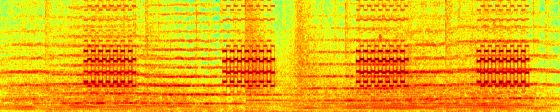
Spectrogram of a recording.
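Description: Phone ringing loudly in a domestic scene, an electronic ringtone repeating in four regular bursts over a continuous musical background.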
